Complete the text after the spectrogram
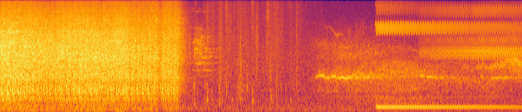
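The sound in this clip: Automatic gunfire shot through a window: a loud, dense, sustained burst of rapid shots, then scattered quieter cracks and rattles, followed by steady tones.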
